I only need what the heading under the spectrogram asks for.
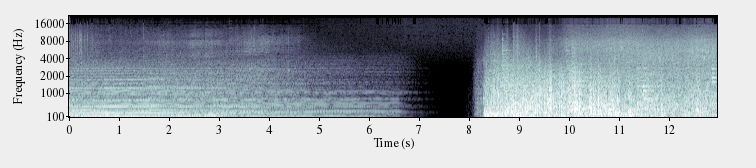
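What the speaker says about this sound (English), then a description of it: "The storm hit them." A thunderstorm at sea with a fishing boat. A sustained tonal swell fades to near silence, then loud rain and rumbling thunder burst in and roar on steadily.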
